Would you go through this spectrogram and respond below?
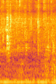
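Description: Tap water runs steadily into a kitchen sink during dishwashing, a brief close splashing stream with no voices.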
